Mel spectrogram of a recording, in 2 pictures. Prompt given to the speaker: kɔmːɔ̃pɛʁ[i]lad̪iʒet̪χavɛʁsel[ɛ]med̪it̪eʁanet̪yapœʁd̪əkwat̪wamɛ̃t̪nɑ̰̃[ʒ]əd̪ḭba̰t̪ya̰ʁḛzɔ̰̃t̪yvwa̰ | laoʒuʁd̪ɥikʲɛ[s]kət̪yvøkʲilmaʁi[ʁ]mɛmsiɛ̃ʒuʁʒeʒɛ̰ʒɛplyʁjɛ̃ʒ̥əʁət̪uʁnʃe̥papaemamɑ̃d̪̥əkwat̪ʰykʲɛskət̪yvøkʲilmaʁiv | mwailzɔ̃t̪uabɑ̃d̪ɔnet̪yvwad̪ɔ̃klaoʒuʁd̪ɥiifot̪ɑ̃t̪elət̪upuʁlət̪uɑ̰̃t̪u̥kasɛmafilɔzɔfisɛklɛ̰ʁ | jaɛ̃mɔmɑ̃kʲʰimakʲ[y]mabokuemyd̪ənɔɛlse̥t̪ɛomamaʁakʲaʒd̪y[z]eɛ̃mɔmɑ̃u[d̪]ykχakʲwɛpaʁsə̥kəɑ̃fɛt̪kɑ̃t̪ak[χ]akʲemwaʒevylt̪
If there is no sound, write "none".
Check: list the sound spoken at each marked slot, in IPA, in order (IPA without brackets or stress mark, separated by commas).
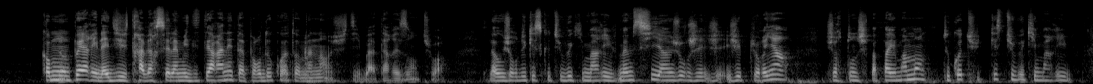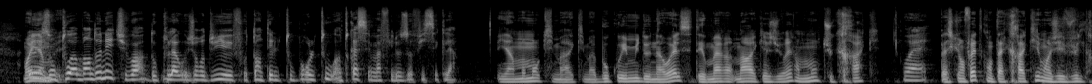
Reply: i, a, ʒ, s, v, i, ʁ, t̪, χ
